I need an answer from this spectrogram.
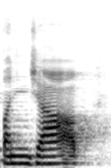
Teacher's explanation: पंजाब प के बाद न की आवाज आ रही है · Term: अनुस्वार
